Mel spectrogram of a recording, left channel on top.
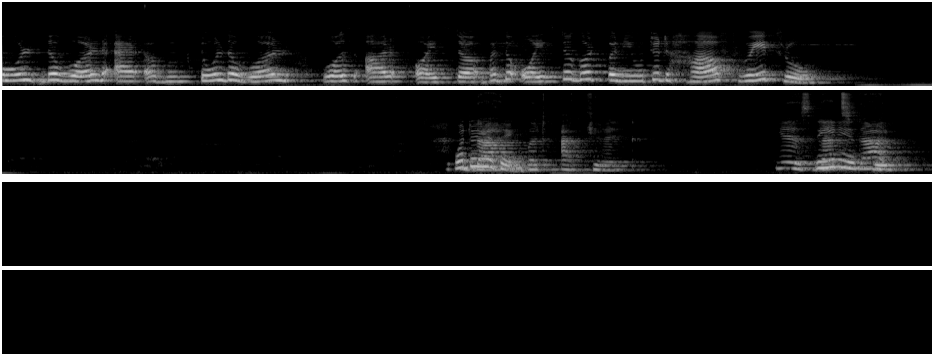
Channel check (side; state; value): right; silent; digital silence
